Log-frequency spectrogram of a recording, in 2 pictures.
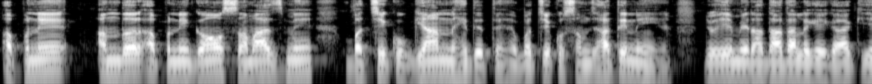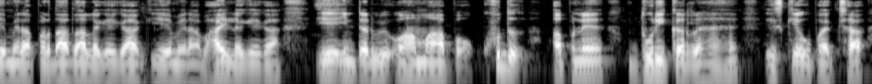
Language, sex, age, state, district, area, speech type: Hindi, male, 45-60, Bihar, Muzaffarpur, rural, spontaneous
